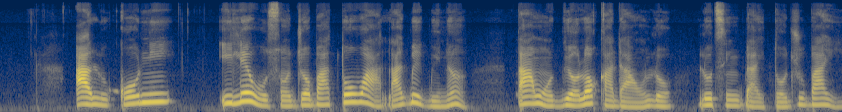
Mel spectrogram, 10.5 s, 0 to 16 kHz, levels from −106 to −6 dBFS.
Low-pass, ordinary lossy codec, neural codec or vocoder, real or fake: 14.4 kHz; none; none; real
